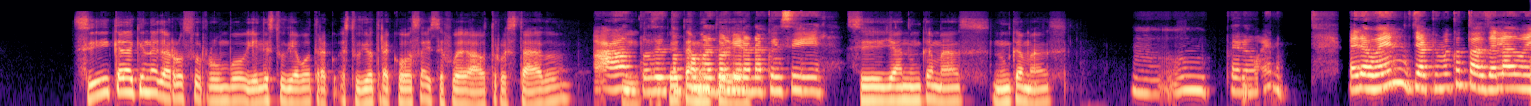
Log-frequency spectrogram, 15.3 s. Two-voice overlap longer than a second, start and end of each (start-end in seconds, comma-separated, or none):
6.2-7.5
